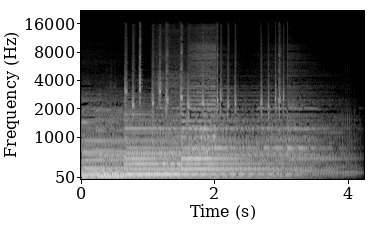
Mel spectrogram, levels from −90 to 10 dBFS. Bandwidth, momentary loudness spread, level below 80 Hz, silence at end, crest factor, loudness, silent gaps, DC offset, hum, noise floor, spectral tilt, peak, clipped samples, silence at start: 9.2 kHz; 16 LU; -26 dBFS; 0.4 s; 12 dB; -15 LUFS; none; under 0.1%; none; -40 dBFS; -8.5 dB/octave; -2 dBFS; under 0.1%; 0 s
